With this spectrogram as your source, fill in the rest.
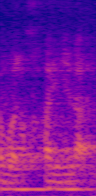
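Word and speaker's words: الخيلاء: Kalau wal khuyala itu nggak nyambung, kurang nyambung.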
